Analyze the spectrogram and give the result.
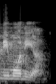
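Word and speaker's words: pneumonia: निमोनिया पी से शुरू होता है लेकिन इसमें पी का उच्चारण नहीं किया जाता, तो निमोनिया आपको लिखते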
